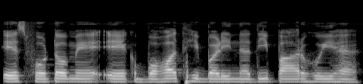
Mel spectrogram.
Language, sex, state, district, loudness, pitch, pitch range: Hindi, male, Jharkhand, Garhwa, -18 LUFS, 130 Hz, 130-135 Hz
